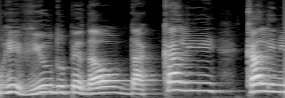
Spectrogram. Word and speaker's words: Caline: Mais um vídeo aqui para vocês e hoje eu tô aqui para mostrar o review do pedal da Kalini, eu acho que é assim que se pronuncia, Kalini FX.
